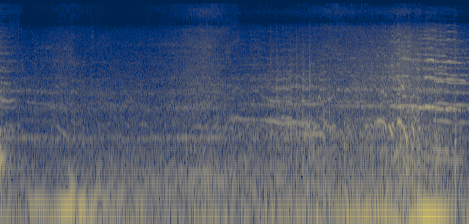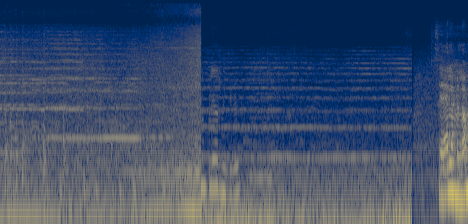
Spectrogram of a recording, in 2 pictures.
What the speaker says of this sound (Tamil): விநாயகரை கொண்டுட்டு போய் மேட்டூரில் கரைக்கிறதுக்காக வேண்டி இத்தனை வண்டிக்கு போகிறாங்க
